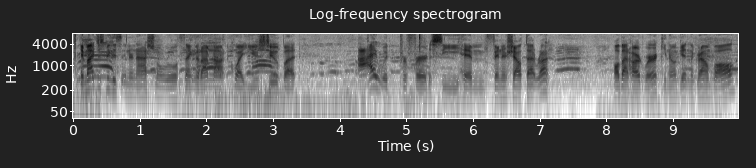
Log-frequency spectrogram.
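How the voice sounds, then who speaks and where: A man with an American accent talks at a fairly quick pace over noticeable background noise. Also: fairly high pitch for a man, ordinary pitch variation. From United States. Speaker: sports commentator. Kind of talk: live commentary.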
